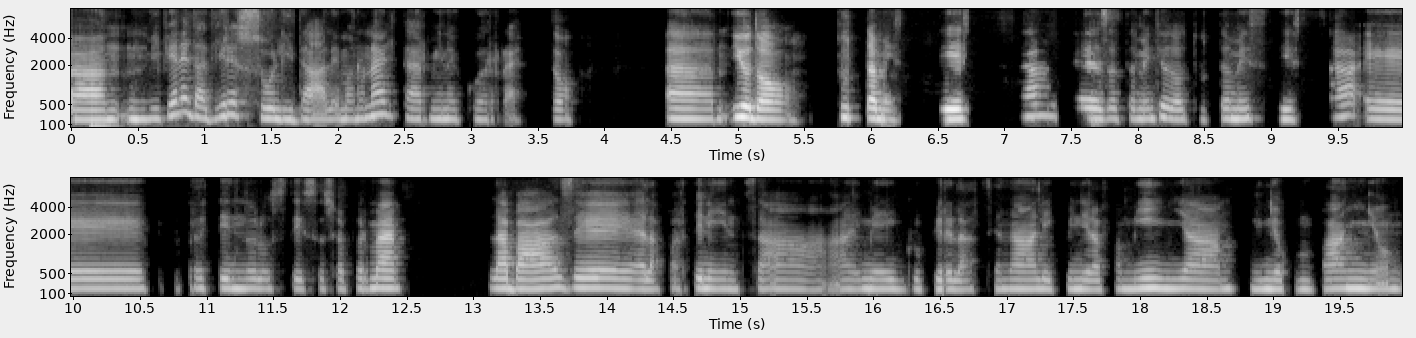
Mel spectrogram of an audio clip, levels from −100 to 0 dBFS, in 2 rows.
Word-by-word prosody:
uhm, 190 0 +4 0.2
mi 205 +1 -4
viene 285 +9 -1
da 235 -6 -2
dire 250 +8 -2
solidale, 200 -6 -3
ma 195 0 -5
non 210 +5 -3
è 280 - +2
il 275 -3 -10
termine 200 -4 -6
corretto. 195 0 -14 0.6
Uhm, 205 -1 +2
io 235 0 +12
do 190 -4 +5 0.2
tutta 225 -2 +5
me 200 -2 +2
stessa 200 +2 +7 0.7
Eh, 215 -1 0
esattamente 205 +1 -3
io 220 - 0
do 195 0 -3
tutta 195 +2 -10
me 205 0 +1
stessa, 215 +4 -6
e 190 -1 -1 0.2
pretendo 195 0 -5
lo 185 0 -8
stesso, 185 0 -14
cioè, 185 0 -14
per 195 +1 -10
me 195 0 +3 0.6
la 195 0 +2
base 190 +2 +1 0.4
è 180 - -4
l'appartenenza 180 -1 -7
ai 180 0 -11
miei 185 -1 -4
gruppi 180 +1 -11
relazionali, 185 +1 -6
quindi 185 0 -4
la 175 0 -5
famiglia, 185 0 -1 0.2
il 180 -1 -7
mio 180 -1 -1
compagno, 185 +1 -2
195 Hz, 140 wpm, -23 LUFS, 185-200 Hz, 0.7 s, io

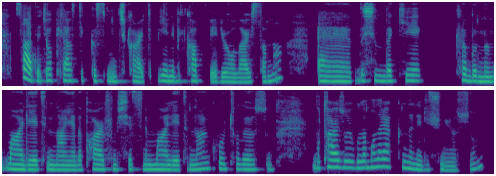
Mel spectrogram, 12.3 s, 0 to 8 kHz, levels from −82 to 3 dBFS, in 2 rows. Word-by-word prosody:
Sadece 205 - +5
o - - -2
plastik 200 +2 -2
kısmını 190 -2 -2
çıkartıp 175 -1 0
yeni 185 -3 +1
bir 180 -1 -9
kap 190 0 -2
veriyorlar 155 -1 +1
sana. 180 - -3 0.5
Eee, 175 -2 +2
dışındaki 195 0 +3 0.4
kabının 185 -4 +1
maliyetinden 170 -2 +2
ya 160 0 0
da 165 - -2
parfüm 175 -1 0
şişesinin 175 0 -1
maliyetinden 170 +3 0
kurtuluyorsun. 180 -3 -3 0.5
Bu 225 - -5
tarz 250 -2 +3
uygulamalar 235 +3 0
hakkında 250 -5 -2
ne 170 -4 -2
düşünüyorsun? 165 - -7
180 Hz, 125 wpm, -32 LUFS, 170-200 Hz, 0.5 s, Sadece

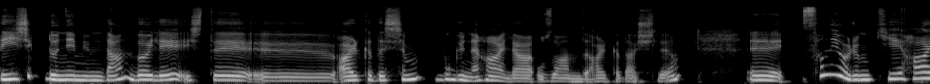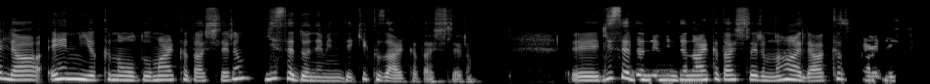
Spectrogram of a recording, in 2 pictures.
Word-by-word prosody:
değişik 245 +10 +3
dönemimden, 210 +2 +3
böyle, 215 +1 +3
işte, 195 +2 -5 0.4
eee, 170 -2 -7
arkadaşım, 200 +7 0
bugüne 215 -6 0
hâlâ 150 -8 -3
uzandı 145 -3 -7
arkadaşlığım, 145 - -7 0.7
eee, 205 -6 +1 0.2
sanıyorum 350 - +2
ki 255 +4 -1
hâlâ 235 -6 +2
en 250 +3 +7
yakın 210 -1 +4
olduğum 195 0 0
arkadaşlarım 210 +4 -2
lise 260 -2 +1
dönemindeki 170 +2 -4
kız 225 -5 -3
arkadaşlarım. 130 -4 -7 0.9
Eee, 185 -3 +2
lise 275 - +3
döneminden 210 -1 +2
arkadaşlarımla 215 -3 +1
hâlâ 180 -6 +2
kız 255 0 -5 0.2
kardeşim 185 -1 -8
205 Hz, 95 wpm, -23 LUFS, 180-230 Hz, 0.9 s, en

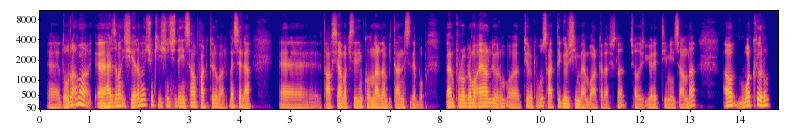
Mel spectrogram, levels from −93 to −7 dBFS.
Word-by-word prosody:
Eee, 85 -2 -5
doğru 100 +5 +3
ama, 185 -2 +3 0.2
eee, 110 - +5
her 110 +2 +7
zaman 130 +3 +2
işe 115 +1 0
yaramıyor 140 +9 +2
çünkü 150 -4 -4
işin 125 +1 -1
içinde 125 -2 -1
insan 115 +2 +2
faktörü 115 0 -1
var. 85 -4 -5
Mesela, 105 -1 +1 0.5
eee, 85 +3 -4
tavsiye 100 +2 +2
almak 105 0 0
istediğim 100 -1 -1
konulardan 100 -1 +1
1 95 - -10
tanesi 95 0 -2
de 85 -3 -4
bu. - - -11 0.4
Ben 115 -1 +4
programı 115 -1 +2
ayarlıyorum, 120 -4 +2
aaa, 95 -1 -4
diyorum 115 -6 -1
ki 105 - -13
bu 130 +1 -2
saatte 100 -1 -1
görüşeyim 105 -1 0
ben 85 -1 -3
bu 90 - -3
arkadaşla, 85 0 -6
çalış 95 0 -6
yönettiğim 90 -2 -5
insanla. 85 - -2 0.5
Ama 145 +1 +4 0.2
bakıyorum, 150 +3 +4
105 Hz, 165 wpm, -23 LUFS, 95-120 Hz, 0.5 s, her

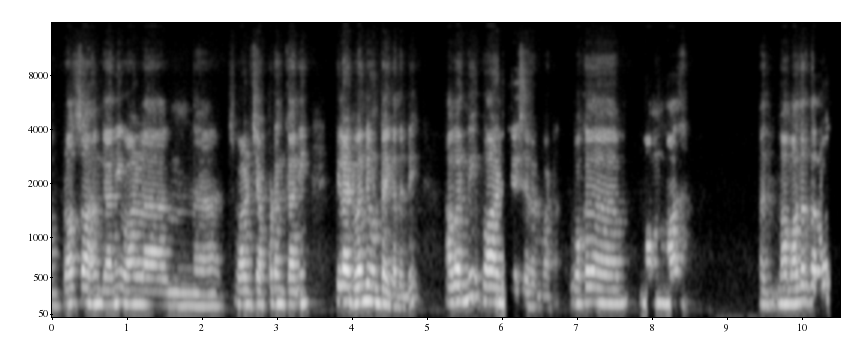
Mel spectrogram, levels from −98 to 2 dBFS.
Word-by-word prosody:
ప్రోత్సాహంగానీ, 180 -1 +1
వాళ్ళా 175 -1 0 0.3
హ్మ్. 155 -1 -7
ఆహ్, 150 0 -6 0.3
వాళ్ళు 170 0 -1
చెప్పడం 180 +2 -1
కానీ 170 +2 +1 0.5
ఇలాంటివన్నీ 200 +1 +7
ఉంటాయి 180 -4 +2
కదండీ! 135 -2 -7 0.5
అవన్నీ 205 +6 +3 0.2
వాళ్ళు 190 -1 +5
చేశారనమాట. 140 -5 -10 0.4
ఒక 185 - -4 0.8
మమ్మా 180 0 -1 1.2
అది. 170 0 -8
మా - - +3
మదర్ 205 +3 +2
తర్వాత 205 +2 -2
180 Hz, 110 wpm, -19 LUFS, 165-190 Hz, 1.2 s, ఇలాంటివన్నీ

